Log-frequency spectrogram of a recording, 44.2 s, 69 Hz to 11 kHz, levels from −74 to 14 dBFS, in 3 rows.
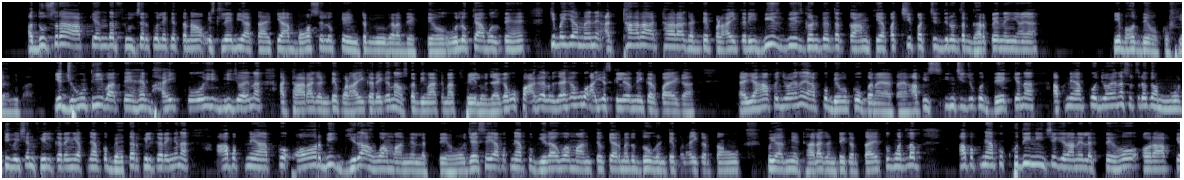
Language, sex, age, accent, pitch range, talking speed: Hindi, male, 30-49, native, 155-205 Hz, 230 wpm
